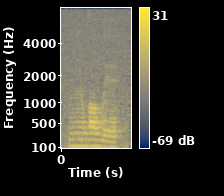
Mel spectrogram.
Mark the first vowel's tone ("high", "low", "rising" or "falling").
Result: high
